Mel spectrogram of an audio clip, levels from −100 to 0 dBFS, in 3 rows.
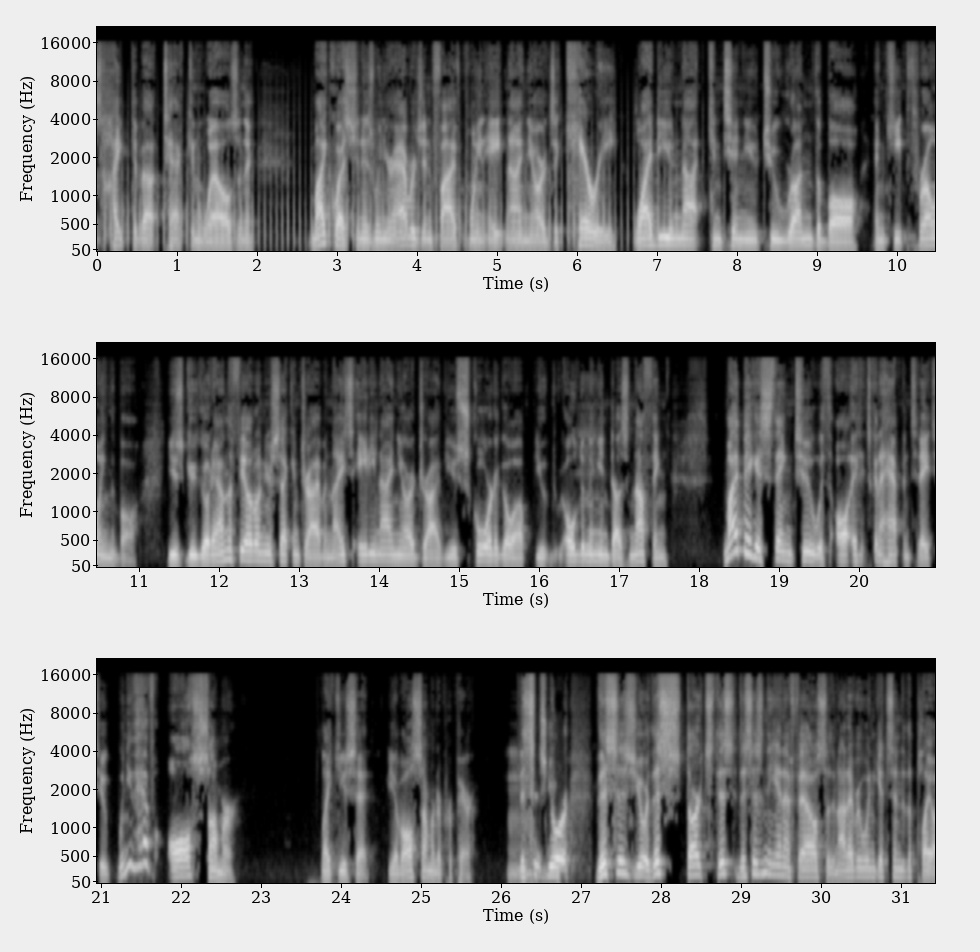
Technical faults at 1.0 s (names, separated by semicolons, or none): train of clicks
